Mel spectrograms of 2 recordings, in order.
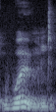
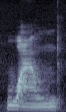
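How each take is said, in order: First: The vowel sounds like the oo in moon. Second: The vowel sounds like the ow in cow. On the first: It names an injury. "When W O U N D refers to injury, we say wound" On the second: It is the past form of wind. "it's also the past of the verb wind, which becomes"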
